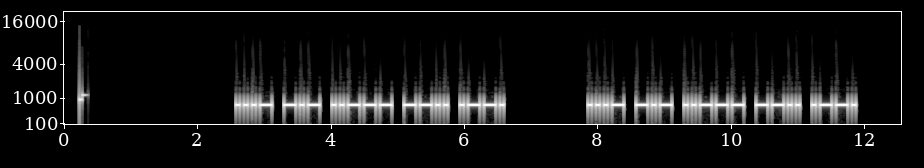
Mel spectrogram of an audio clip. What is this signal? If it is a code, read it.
Morse code, heard as a keyed tone, about 21 wpm, 700 Hz. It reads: VK2ZP VK2ZP
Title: DXCC-100 Call Signs - 5 Characters - Repeated 2x - 20wpm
